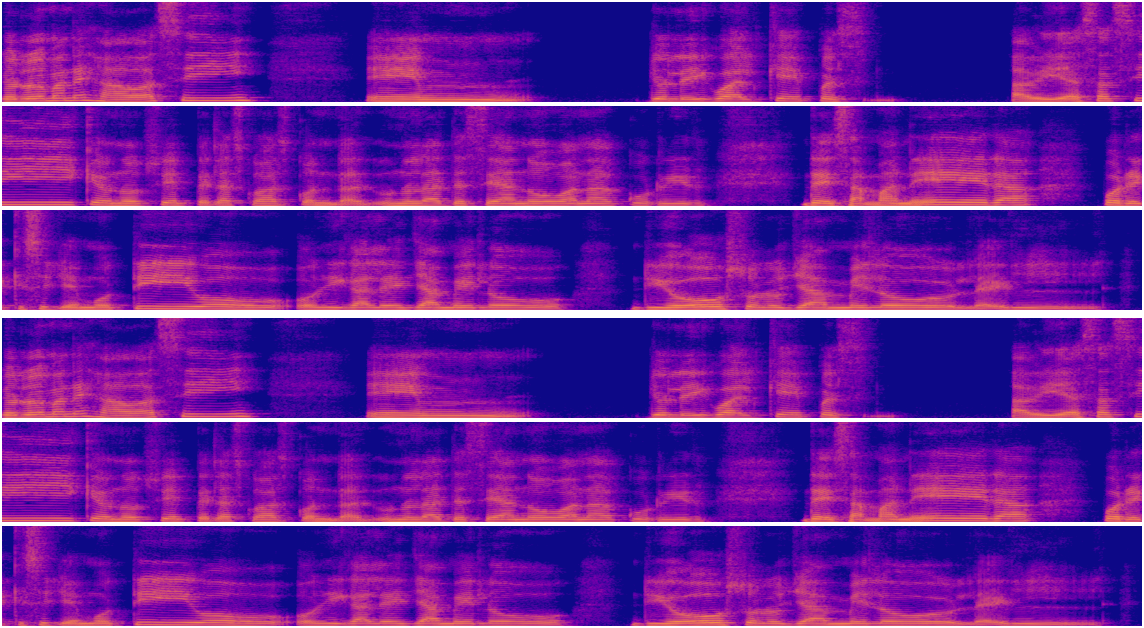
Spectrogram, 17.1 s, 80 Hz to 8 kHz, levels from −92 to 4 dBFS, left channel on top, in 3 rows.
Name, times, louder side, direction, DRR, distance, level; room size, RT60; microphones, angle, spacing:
voice 1, 0.0-2.6 3.2-4.5 5.0-16.9, left 1 dB, 5° left, 0.4 m, -29 dB
6.4 x 4.4 x 4.6 m
head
